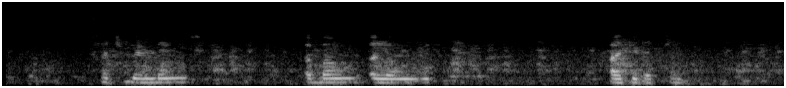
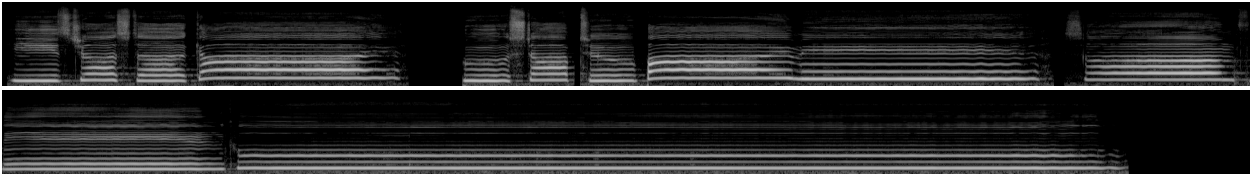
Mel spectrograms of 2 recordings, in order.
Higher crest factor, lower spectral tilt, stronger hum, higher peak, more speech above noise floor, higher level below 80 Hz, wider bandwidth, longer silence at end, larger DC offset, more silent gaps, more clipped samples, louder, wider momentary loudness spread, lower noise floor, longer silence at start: first, 20 dB vs 14 dB; first, -9.5 dB/octave vs -4 dB/octave; neither; about the same, -8 dBFS vs -8 dBFS; second, 29 dB vs over 70 dB; second, -64 dBFS vs -56 dBFS; second, 4.4 kHz vs 15.5 kHz; second, 0 s vs 1.25 s; neither; second, none vs 4.07-4.60 s, 5.73-5.78 s, 10.52-10.62 s; neither; second, -25 LUFS vs -22 LUFS; first, 25 LU vs 9 LU; second, -53 dBFS vs under -90 dBFS; first, 0.25 s vs 0.1 s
